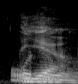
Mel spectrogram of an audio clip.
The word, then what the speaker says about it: Orgeron: Orgeron, is that how you say his name? Orgeron. Yeah.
